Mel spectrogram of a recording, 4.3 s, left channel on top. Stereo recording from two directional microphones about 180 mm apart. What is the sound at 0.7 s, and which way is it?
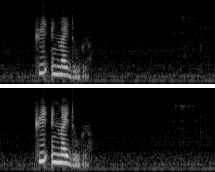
A woman's voice, 25° right (ahead or behind).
